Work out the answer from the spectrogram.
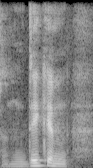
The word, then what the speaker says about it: Diquen: sure about that but I would say this is uh pronounced as dickon and that means uh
